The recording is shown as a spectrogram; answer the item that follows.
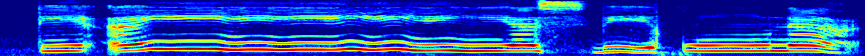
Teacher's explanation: Kita kena masukkan sepenuhnya bunyi nun ke dalam ya. Disertai dengung idgham ma'al gunah.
